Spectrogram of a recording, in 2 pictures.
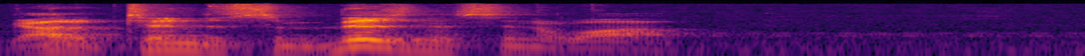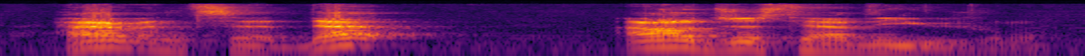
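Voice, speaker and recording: A man's voice: medium pitch, sing-song, normal speed, sharp tone. A man voicing a brash, crude, sleazy middle-aged tabloid editor in a visual novel read-through, with a pompous, pushy manner. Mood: dismissive, brisk.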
